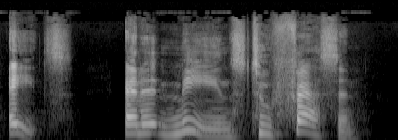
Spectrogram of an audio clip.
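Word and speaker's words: עץ: We documented that tree in Hebrew is ayin tesadi sofit, pronounced eights, and it means to fasten or make firm, that is, to close the eyes shut.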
